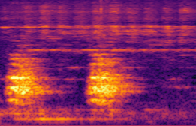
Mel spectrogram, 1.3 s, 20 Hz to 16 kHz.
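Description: At about 9:15, a dog barks twice in quick succession, two short, fairly quiet woofs about half a second apart, with a faint background hum and no talking.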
